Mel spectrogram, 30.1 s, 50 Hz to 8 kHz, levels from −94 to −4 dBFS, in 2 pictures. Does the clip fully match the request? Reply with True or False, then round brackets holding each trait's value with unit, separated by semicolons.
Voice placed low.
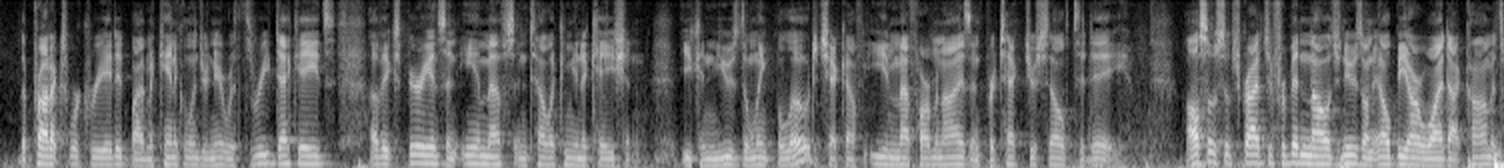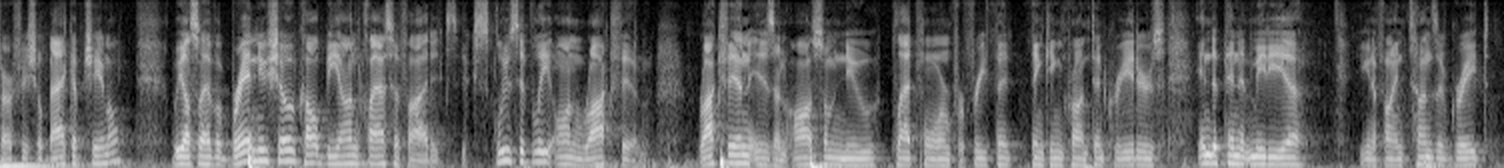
True (120 Hz)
